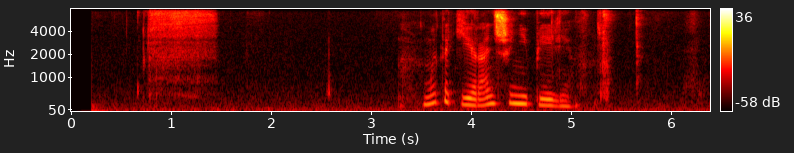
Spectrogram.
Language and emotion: Russian, neutral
